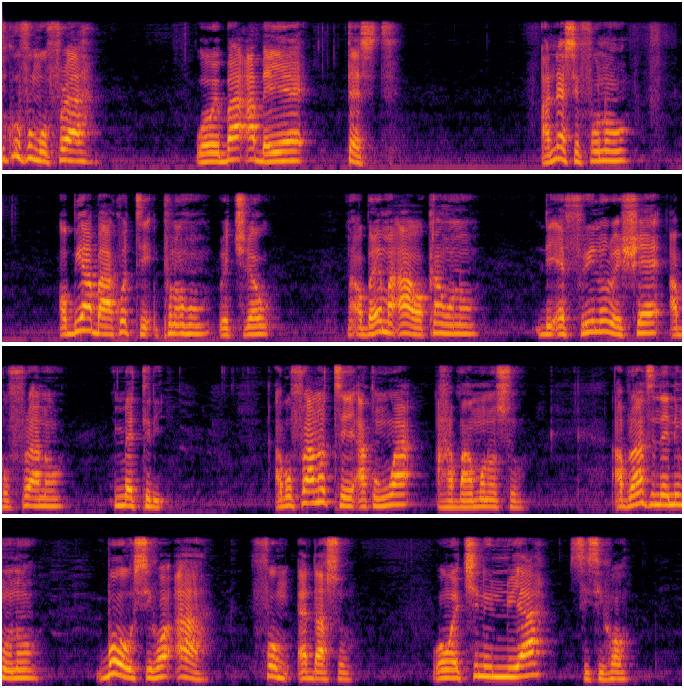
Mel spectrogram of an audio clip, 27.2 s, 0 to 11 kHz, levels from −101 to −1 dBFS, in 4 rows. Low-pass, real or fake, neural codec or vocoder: 7.2 kHz; real; none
